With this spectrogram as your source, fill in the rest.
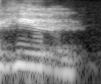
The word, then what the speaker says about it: Huhn: Did I say it right? Dr. Huhn. Yeah, Huhn. That's it.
